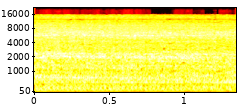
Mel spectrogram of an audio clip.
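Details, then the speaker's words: Toyota Previa previously with no idle and hard starting, restarted after throttle body repair: steady, even buzz with no dips or surging, holding idle on its own and no longer dying; normal idle. "So ngayon try mo start after magawa ito na [Musika] hindi na siya namamatay nag-oral na"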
